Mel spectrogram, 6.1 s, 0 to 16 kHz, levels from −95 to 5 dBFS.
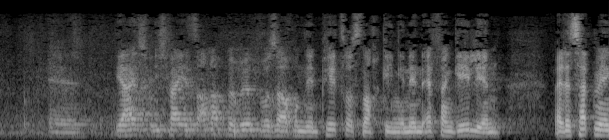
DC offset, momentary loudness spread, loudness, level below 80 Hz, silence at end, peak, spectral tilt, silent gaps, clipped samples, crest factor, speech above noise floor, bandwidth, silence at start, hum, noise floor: under 0.1%; 17 LU; -31 LUFS; -72 dBFS; 0 s; -6 dBFS; -3 dB/octave; none; under 0.1%; 24 dB; 20 dB; 11.5 kHz; 0 s; none; -50 dBFS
